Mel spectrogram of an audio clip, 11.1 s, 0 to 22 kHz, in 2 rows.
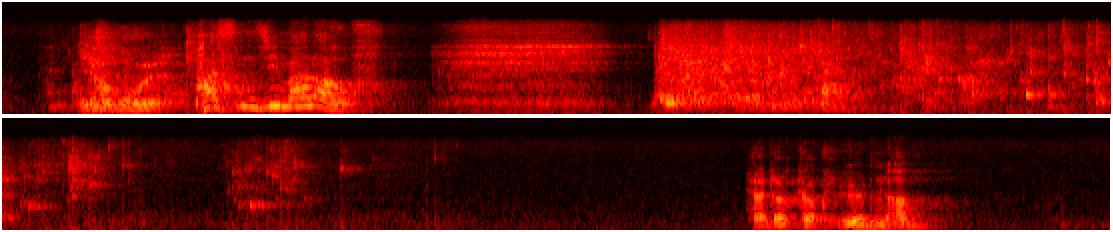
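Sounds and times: splash into bathwater: 0:03.2 - 0:07.4
water sloshing and gurgling: 0:03.3 - 0:07.8.

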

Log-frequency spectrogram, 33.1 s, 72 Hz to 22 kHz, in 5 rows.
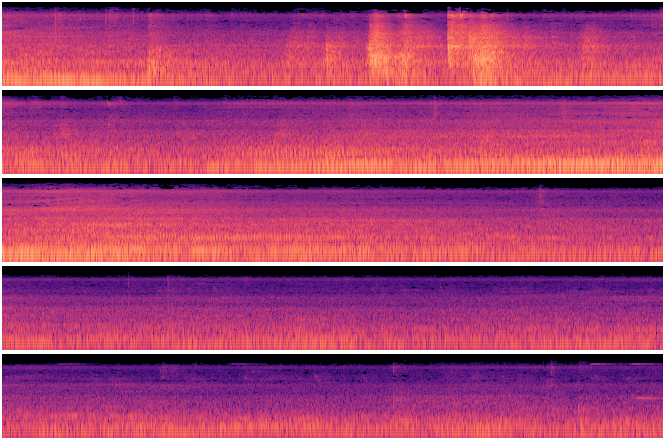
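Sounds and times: steel gate clanking and rattling: 0:02.7 - 0:08.0.

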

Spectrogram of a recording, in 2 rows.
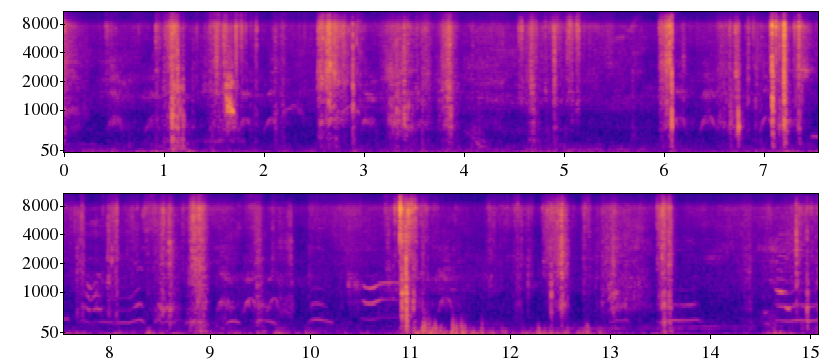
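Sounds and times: shovels scraping stony soil: 0:00.0 - 0:15.0
rocks clattering into metal wheelbarrow: 0:02.5 - 0:04.0.

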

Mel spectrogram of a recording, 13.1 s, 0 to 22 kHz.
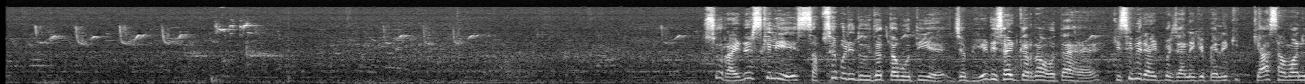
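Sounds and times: small bird chirping: 0:00.1 - 0:03.0.

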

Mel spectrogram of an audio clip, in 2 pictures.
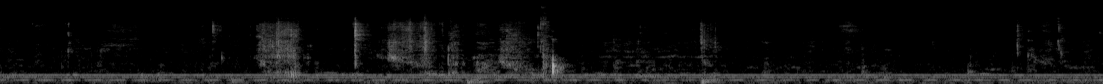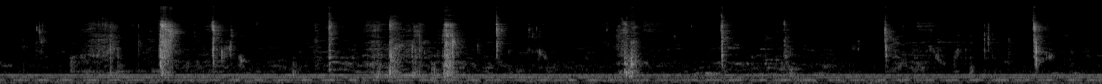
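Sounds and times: steady hum: 0:00.0 - 0:22.0
wet chewing and smacks: 0:10.1 - 0:19.0, 0:19.6 - 0:21.6.

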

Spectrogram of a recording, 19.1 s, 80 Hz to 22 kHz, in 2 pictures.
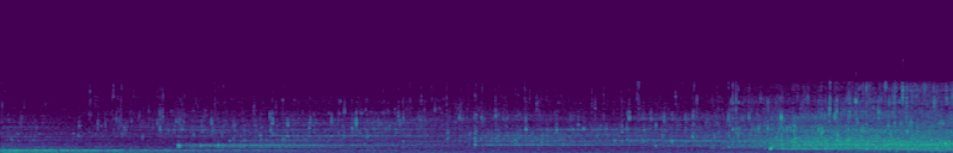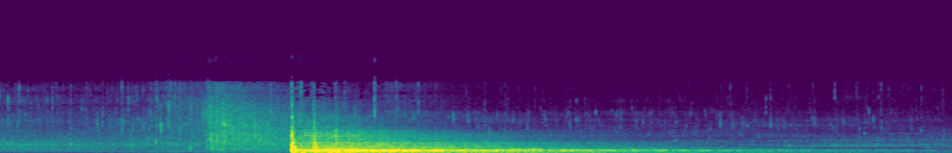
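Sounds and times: water pouring and trickling: 0:00.0 - 0:19.0.

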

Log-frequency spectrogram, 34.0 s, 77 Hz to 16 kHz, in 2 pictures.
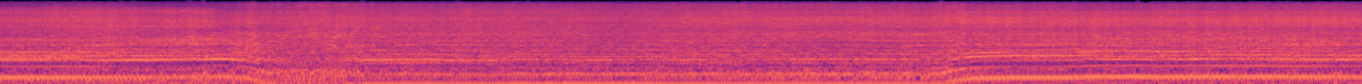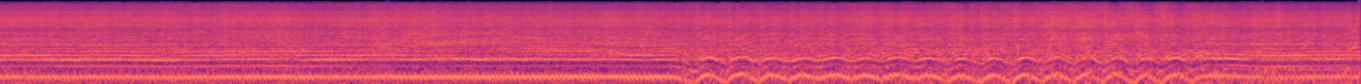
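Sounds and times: racing engine idling: 0:00.0 - 0:34.0.

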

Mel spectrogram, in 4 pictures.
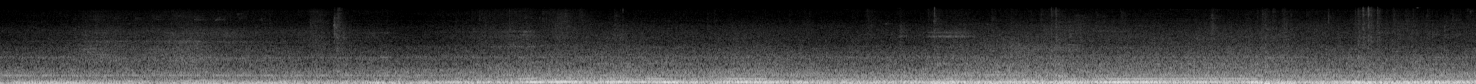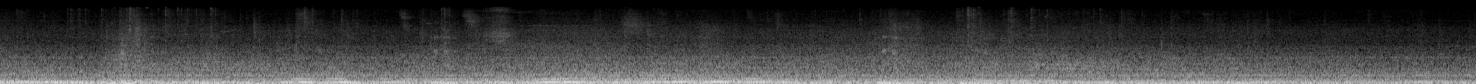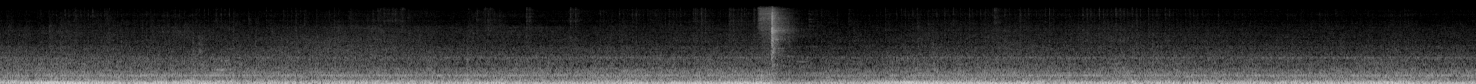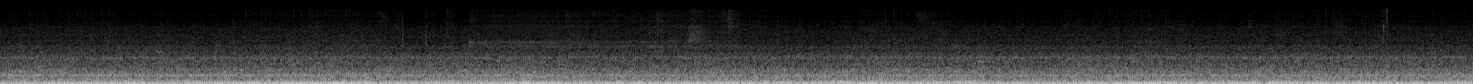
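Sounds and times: bus engine: 0:00.0 - 0:59.0
air brake hiss: 0:37.1 - 0:37.6.

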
